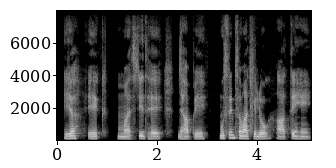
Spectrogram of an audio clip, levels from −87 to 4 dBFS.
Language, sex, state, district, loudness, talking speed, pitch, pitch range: Hindi, male, Bihar, Saran, -21 LUFS, 140 wpm, 115 Hz, 115-135 Hz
